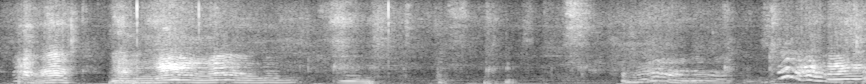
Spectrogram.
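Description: English Springer Spaniel puppies vocalising while play-fighting: short whining growls and one long, wavering whine about a second in.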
